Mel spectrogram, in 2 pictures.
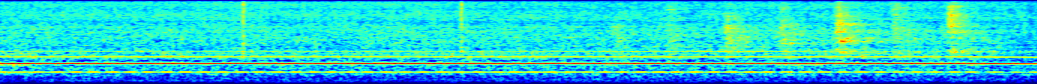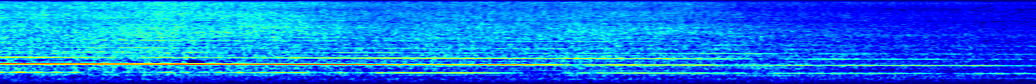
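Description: A large machine hums steadily and slowly winds down.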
